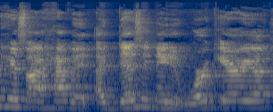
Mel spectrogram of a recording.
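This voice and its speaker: The woman's voice is high-pitched. There's audible room echo and noticeable background noise. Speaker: lash business owner and vlogger. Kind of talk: casual vlog talk. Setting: home office. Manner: fast.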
